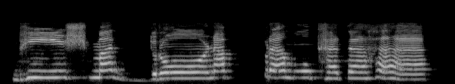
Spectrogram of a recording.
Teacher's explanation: There's a slight stress d before dro, and there is a slight Dvitva, that is the second p before pra also.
